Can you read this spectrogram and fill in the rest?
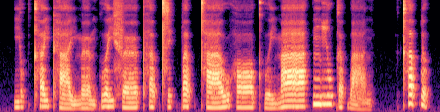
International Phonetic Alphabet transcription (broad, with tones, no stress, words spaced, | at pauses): jʊ˨˥k̚ t̪ʰɐ˧jpʰaː˨˩jmœː˨˩m kʷɐ˧jfœː˨pʰɐ˧p̚ t͡sɪ˨˥k̚ pɐ˧p̚ t̪ʰaː˨˥whɔː˨kʷʰe˨jmaː˥ | ŋiː˥wkɐ˨p̚waː˨˩n | kʰɐ˥p̚lʊ˨˥k̚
